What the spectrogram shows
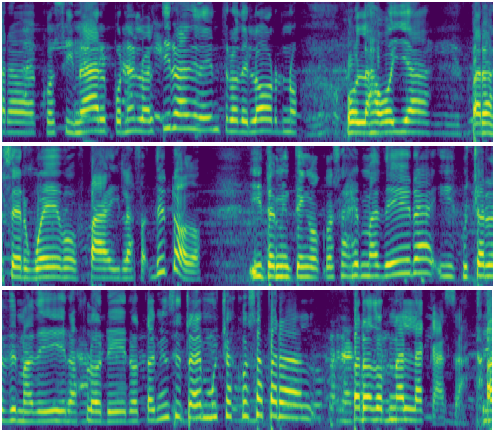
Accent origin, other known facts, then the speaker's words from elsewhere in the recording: Fresia, Los Lagos, Chile; vengo de Fresia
